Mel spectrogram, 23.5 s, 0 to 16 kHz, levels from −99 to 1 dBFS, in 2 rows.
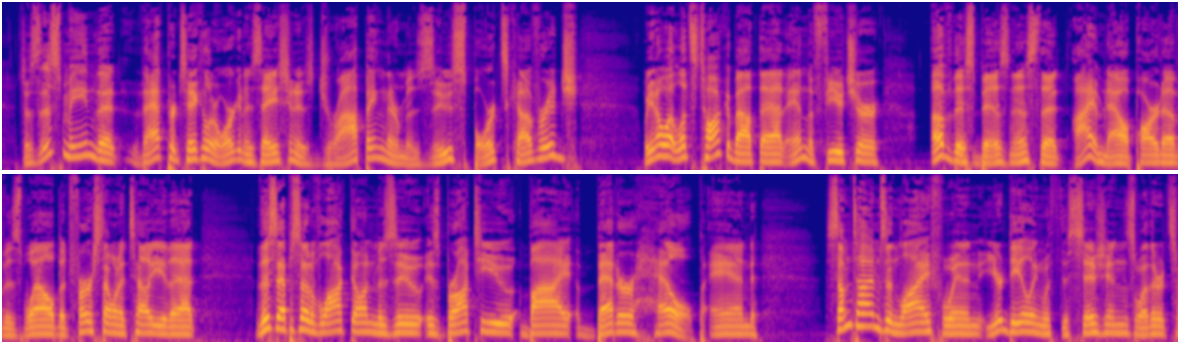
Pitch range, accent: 115-145 Hz, American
